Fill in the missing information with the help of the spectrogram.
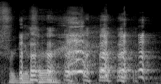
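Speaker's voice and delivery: laughing through the words; giggling apology. Real, not acted. Teasing apology for a friend.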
